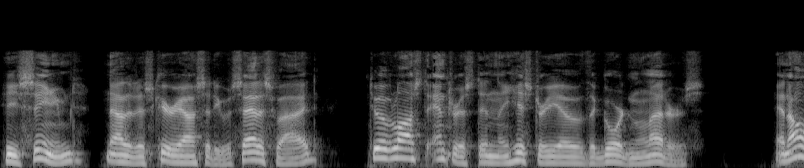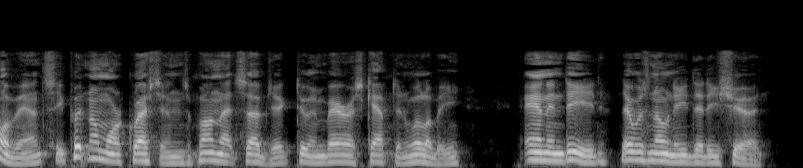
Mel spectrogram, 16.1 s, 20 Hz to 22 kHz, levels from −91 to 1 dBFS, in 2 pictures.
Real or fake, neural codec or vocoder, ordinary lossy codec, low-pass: real; none; AAC, 48 kbps; 7.2 kHz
